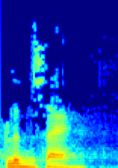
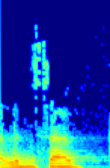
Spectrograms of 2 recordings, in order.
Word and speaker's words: linh sơn: Chỉ tu nhất hướng nhập linh sang, thật ra là linh sơn. Nhưng mà tại vì chữ sơn có hai cách đọc, một là đọc sơn, hai là đọc sang. Và để cho nó âm nó vần với cái chữ sàng nhang.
